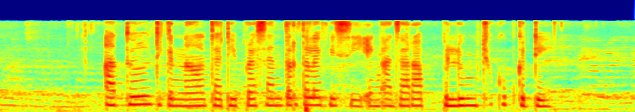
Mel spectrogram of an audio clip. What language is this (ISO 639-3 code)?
jav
